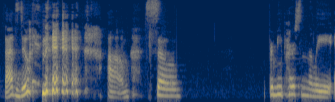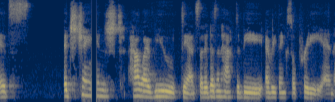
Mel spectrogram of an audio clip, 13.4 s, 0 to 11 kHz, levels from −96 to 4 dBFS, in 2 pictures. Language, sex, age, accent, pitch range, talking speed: English, female, 20-39, American, 155-210 Hz, 110 wpm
